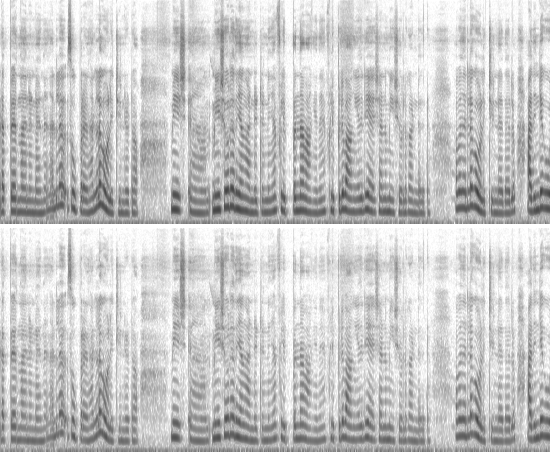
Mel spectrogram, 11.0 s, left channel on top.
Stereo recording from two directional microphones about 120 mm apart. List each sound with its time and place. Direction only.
0.0 s speech: 30° left (ahead or behind)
